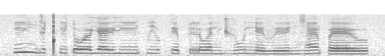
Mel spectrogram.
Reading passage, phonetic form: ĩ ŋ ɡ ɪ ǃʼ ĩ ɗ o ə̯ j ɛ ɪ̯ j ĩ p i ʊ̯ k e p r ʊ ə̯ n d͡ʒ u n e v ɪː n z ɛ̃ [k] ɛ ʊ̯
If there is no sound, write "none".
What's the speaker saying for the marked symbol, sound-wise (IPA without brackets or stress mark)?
p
